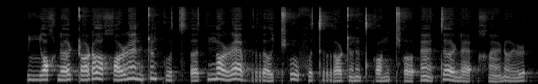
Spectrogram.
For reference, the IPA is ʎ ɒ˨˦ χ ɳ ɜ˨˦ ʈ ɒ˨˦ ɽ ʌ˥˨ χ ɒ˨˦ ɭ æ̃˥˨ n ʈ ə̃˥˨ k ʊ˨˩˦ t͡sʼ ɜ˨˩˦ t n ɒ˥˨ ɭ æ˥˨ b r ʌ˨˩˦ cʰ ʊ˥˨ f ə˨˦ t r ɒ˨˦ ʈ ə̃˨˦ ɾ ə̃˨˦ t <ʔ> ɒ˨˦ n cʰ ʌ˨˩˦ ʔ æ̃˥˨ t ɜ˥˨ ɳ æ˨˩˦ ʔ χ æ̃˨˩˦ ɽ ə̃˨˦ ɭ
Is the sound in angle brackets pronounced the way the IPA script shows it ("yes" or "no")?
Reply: no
